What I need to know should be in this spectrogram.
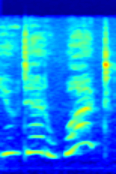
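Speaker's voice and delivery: high, slow, stunned "you did what"; appalled retold surprise; shocked disbelief. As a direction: let the pitch shoot up in disbelief. Shocked reaction to news.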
